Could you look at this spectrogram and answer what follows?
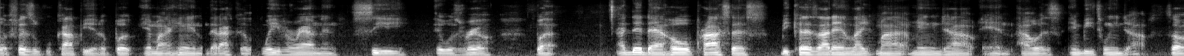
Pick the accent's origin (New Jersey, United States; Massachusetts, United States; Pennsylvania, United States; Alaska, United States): New Jersey, United States; because I'm coming from New Jersey to move to California.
